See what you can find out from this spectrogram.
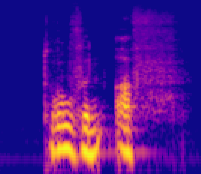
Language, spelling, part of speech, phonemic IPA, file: Dutch, troeven af, verb, /ˈtruvə(n) ˈɑf/, Nl-troeven af.ogg
- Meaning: inflection of aftroeven: 1. plural present indicative 2. plural present subjunctive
